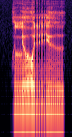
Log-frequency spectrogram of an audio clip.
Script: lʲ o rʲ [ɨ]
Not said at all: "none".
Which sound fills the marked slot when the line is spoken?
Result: ɨ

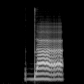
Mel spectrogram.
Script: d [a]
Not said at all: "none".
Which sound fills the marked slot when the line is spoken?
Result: a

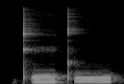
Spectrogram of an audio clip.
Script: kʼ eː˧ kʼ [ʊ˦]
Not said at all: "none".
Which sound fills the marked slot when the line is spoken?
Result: u˦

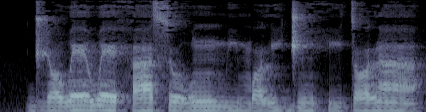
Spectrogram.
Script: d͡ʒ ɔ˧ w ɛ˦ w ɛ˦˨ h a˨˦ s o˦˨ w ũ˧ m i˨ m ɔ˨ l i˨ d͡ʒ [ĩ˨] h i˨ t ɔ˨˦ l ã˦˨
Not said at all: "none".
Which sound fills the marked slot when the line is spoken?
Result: ĩ˨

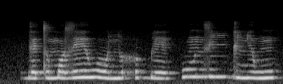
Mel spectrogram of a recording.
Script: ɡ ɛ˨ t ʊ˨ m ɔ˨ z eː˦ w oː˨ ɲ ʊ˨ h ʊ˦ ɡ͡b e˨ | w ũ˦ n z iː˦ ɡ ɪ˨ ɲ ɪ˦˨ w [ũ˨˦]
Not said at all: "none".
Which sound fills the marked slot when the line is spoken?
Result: ũ˦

